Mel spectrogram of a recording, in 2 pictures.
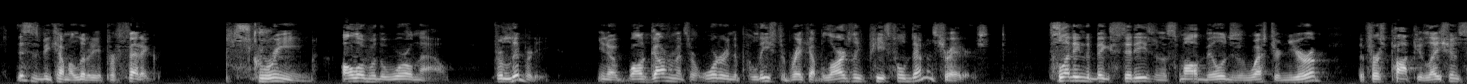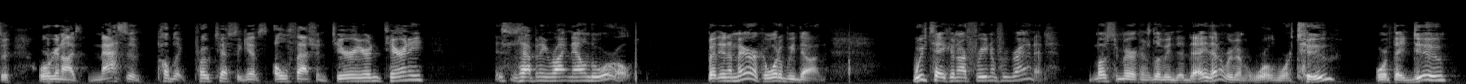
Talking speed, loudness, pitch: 175 wpm, -19 LUFS, 140 Hz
